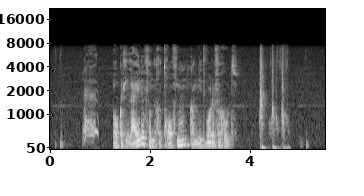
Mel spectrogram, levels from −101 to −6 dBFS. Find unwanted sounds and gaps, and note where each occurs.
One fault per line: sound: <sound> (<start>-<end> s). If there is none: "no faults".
sound: bark (0.6-1.0 s)
sound: whoosh (4.2-4.8 s)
